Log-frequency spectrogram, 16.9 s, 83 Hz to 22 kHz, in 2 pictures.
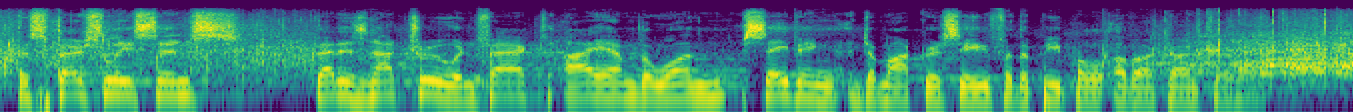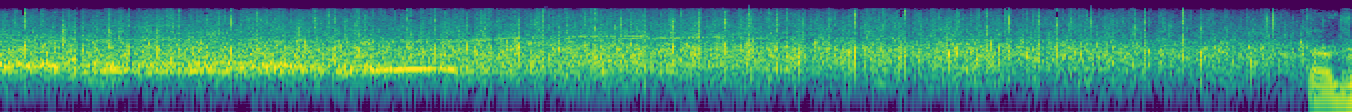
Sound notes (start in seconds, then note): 7.4 applause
